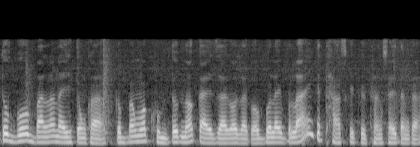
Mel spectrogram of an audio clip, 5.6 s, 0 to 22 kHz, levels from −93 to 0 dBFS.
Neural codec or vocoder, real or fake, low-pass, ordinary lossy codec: none; real; 7.2 kHz; AAC, 48 kbps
